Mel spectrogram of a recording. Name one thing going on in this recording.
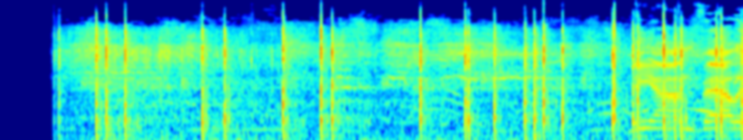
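Fireworks burst with rapid sharp bangs and crackles outdoors.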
